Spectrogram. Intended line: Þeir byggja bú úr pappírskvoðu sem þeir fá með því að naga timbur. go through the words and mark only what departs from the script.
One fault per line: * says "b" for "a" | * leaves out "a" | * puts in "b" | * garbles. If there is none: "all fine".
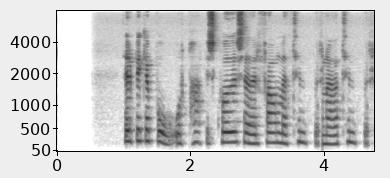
* says "timbur" for "því"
